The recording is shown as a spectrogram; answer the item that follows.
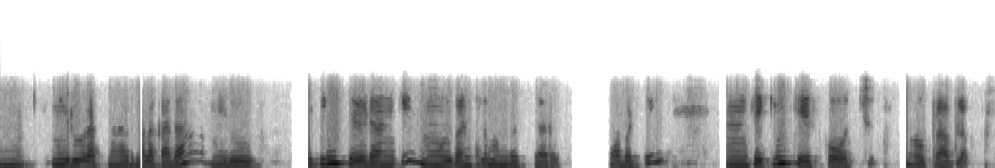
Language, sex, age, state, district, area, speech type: Telugu, female, 30-45, Telangana, Bhadradri Kothagudem, urban, conversation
